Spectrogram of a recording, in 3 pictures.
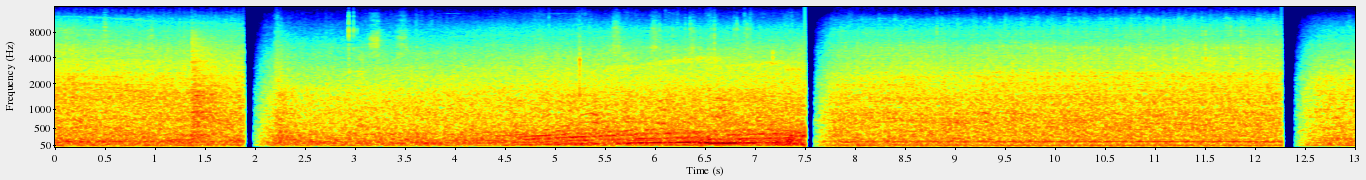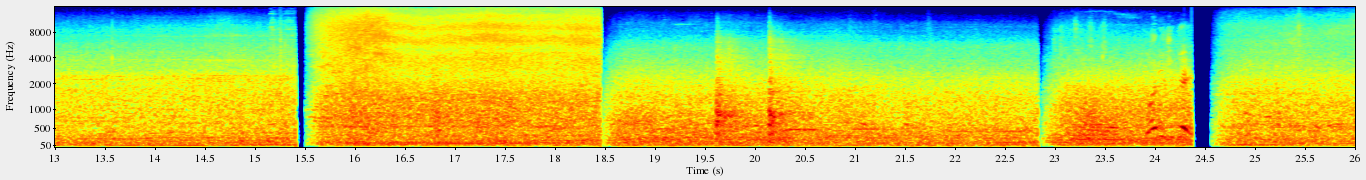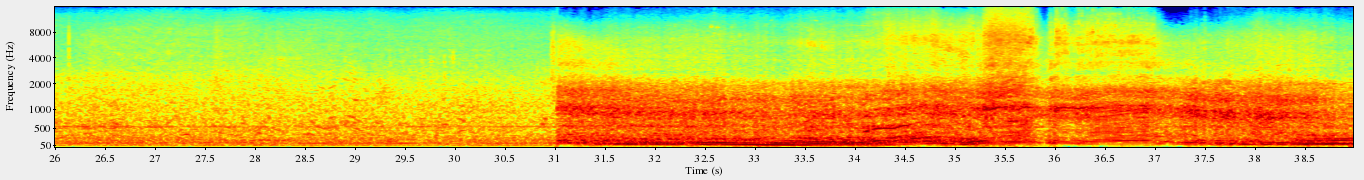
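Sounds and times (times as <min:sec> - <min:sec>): street traffic hum: 0:00.0 - 0:38.9
pressure washer jet hissing: 0:15.6 - 0:18.5
car engine revving: 0:25.6 - 0:38.9.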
